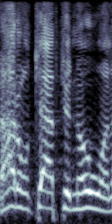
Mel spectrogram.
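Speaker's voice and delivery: acted, high-pitched shouting yell. Retelling a fighter with a snapped arm refusing to tap: imitating someone yelling.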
